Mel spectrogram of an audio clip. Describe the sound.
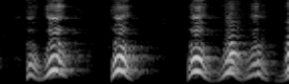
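A person imitates a dog barking at a real dog, with a quick series of loud woofs, starting with a pair, then a single bark, then a faster run of three or four.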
